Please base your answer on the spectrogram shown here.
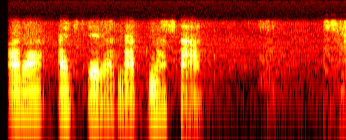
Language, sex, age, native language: Icelandic, male, 14, Icelandic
